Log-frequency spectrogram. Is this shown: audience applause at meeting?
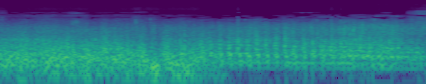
no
